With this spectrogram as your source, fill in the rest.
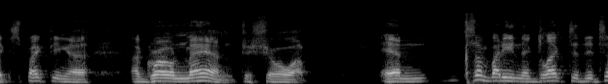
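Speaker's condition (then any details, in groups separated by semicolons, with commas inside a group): No condition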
